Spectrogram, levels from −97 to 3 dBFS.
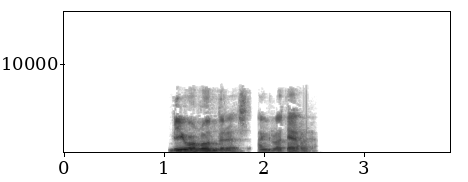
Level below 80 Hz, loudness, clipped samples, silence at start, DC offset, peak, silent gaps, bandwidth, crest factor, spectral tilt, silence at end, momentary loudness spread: -60 dBFS; -18 LUFS; under 0.1%; 1.05 s; under 0.1%; -2 dBFS; 1.89-1.94 s; 7.4 kHz; 20 dB; -6 dB/octave; 1.4 s; 13 LU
